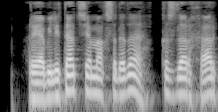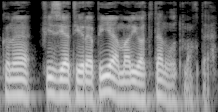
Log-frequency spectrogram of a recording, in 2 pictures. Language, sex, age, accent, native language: Uzbek, male, 18-24, Farg'ona, Uzbek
